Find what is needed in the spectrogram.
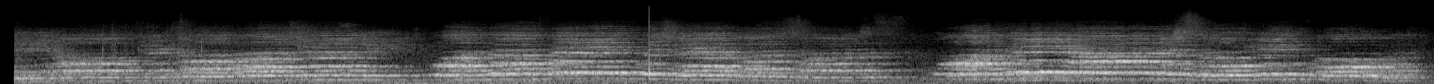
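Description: A choir singing a slow, sustained melody in three long phrases, with short breaks between them.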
